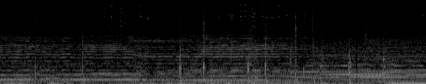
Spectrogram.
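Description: Roach, a horse in The Witcher 3, gallops in a quick, steady clip-clop of hooves over a sustained game music bed, fairly faint and even throughout.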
